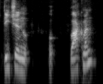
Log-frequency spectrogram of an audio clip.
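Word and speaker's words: Dichen Lachman: So the girl was, I never say her name right. It's Deachin Lachman.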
